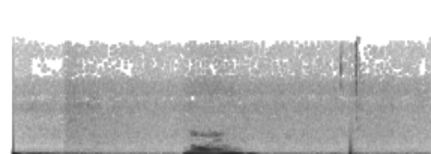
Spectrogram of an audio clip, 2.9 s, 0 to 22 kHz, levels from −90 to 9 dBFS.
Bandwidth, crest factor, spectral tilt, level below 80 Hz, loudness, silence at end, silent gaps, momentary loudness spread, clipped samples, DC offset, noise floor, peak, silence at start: 16.5 kHz; 16 dB; -6.5 dB/octave; -32 dBFS; -20 LUFS; 0 s; none; 21 LU; under 0.1%; under 0.1%; -39 dBFS; -4 dBFS; 0.1 s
